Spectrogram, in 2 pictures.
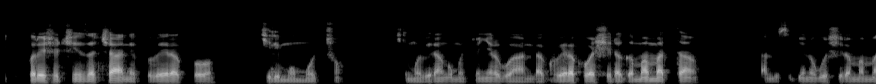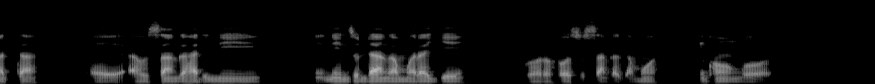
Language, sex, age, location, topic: Kinyarwanda, male, 36-49, Musanze, government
